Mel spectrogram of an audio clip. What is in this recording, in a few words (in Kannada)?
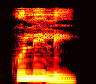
"ಕುಲಿಲಿ", Kannada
